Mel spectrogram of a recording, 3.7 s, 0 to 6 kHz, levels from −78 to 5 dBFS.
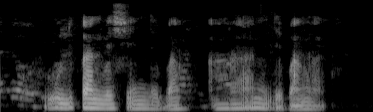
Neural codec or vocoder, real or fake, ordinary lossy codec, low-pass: none; real; MP3, 32 kbps; 5.4 kHz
